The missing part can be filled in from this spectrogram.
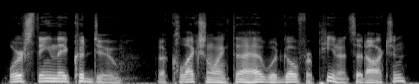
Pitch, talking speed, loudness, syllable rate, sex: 110 Hz, 215 wpm, -16 LUFS, 5.1 syllables/s, male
